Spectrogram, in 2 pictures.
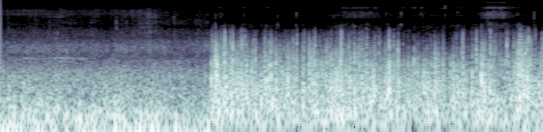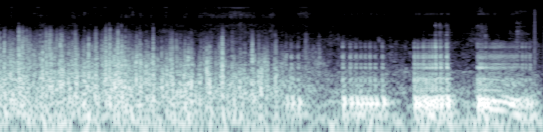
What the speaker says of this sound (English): it's still blowing like hell outside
